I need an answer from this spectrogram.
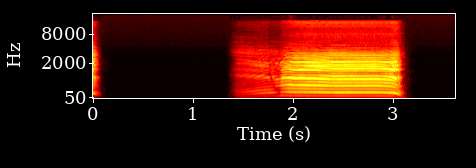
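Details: Single cow moo lasting about a second and a half, starting softly then swelling into a louder, steady, richly harmonic low bellow that cuts off abruptly; no background sounds.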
